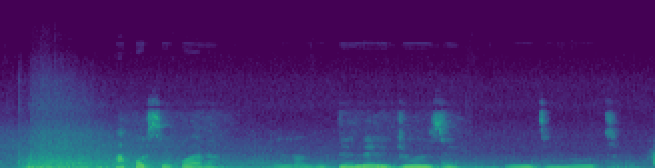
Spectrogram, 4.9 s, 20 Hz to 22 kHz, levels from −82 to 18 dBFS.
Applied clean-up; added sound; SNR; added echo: none; Thunder / Rain; 6 dB; none.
